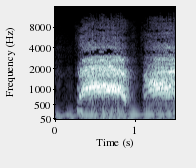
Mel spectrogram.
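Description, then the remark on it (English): A voice imitates a car engine, as when driving alone in the car, with two loud, sustained, strained vocal bursts separated by a brief pause, the second cut off at the end. Steady low hum beneath. “Can you do a sound of an engine, please? It's a very dull sound.”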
